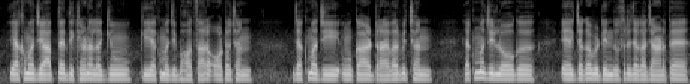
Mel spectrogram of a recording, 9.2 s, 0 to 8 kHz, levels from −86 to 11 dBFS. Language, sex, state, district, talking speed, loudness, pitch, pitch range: Garhwali, male, Uttarakhand, Tehri Garhwal, 230 wpm, -16 LUFS, 130 Hz, 125-130 Hz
